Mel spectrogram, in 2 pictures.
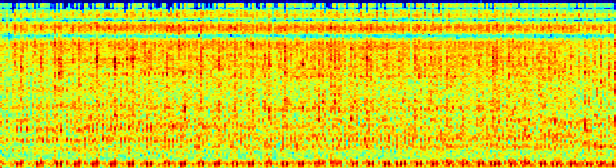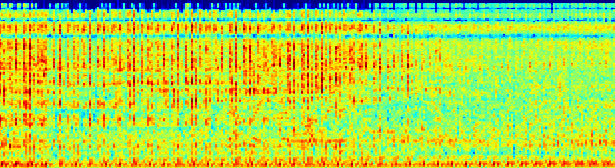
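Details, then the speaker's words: Li'l Red twin-cylinder tractor, choke still not working right: loud, even low thumping at steady speed with no stumbles or misses; running is clearly improved, normal. "i don't know if you can hear me but that was a definite change in running so uh i'll call that good"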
